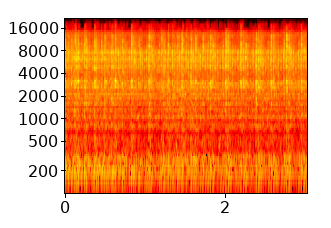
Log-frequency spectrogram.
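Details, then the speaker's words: Saito FG60 R3 radial after break-in and leaning out per manual: steady, even buzzing idle at about 1200 rpm with no stumbles or surging; could go lower; normal idle. "there's your idle idling at about 1,00 12200 right there I can go much lower but I'll probably keep it there"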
